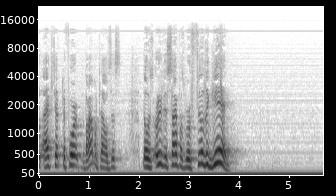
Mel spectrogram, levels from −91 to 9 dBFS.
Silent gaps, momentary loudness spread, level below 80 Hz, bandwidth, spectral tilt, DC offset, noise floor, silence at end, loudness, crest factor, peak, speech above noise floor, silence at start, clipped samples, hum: none; 12 LU; -54 dBFS; 13 kHz; -8 dB/octave; 10%; -56 dBFS; 1.8 s; -15 LUFS; 16 dB; 0 dBFS; 41 dB; 0 s; under 0.1%; none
